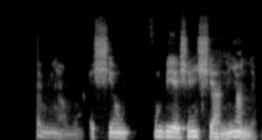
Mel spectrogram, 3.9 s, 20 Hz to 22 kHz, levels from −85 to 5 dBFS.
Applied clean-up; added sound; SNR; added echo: neural mask model Resemble Enhance denoiser.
